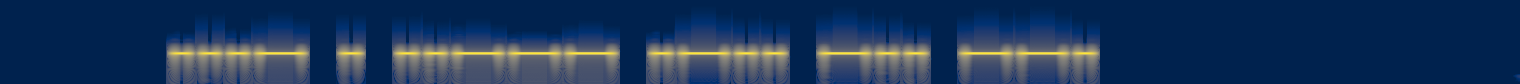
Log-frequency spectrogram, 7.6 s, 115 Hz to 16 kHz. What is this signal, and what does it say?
Morse code, heard as a keyed tone, about 17 wpm, 700 Hz. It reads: VE2LDG
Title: DXCC-100 Call Signs - 6 Characters - 17wpm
